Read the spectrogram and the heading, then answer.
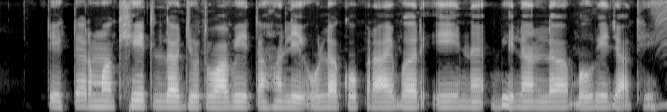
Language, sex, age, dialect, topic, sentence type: Chhattisgarhi, male, 41-45, Western/Budati/Khatahi, agriculture, statement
